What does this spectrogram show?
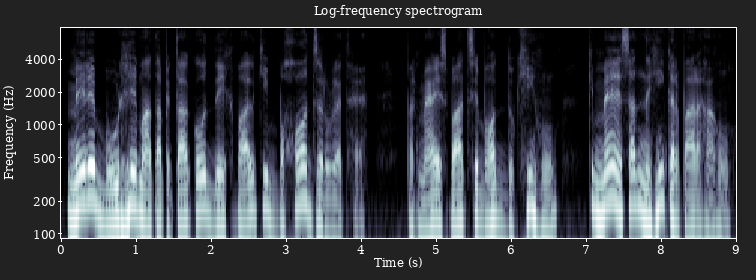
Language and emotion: Hindi, sad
